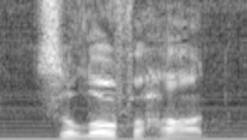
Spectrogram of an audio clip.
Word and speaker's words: Zelophehad: I realize that's not the way it's pronounced. It's pronounced Zelophehad. Well, again, if you're Hebrew, you probably pronounce it a little bit different, but I had inadvertently taken a syllable out of there, and so I'm working hard to try to put it back in.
